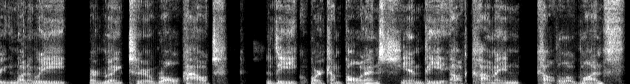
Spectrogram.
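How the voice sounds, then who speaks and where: A man speaking through a voice changer as a podcast guest, halting with many fillers. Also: very deep voice, breathy edge, no echo. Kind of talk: casual chat.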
